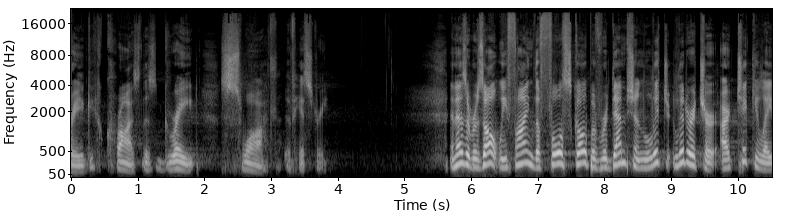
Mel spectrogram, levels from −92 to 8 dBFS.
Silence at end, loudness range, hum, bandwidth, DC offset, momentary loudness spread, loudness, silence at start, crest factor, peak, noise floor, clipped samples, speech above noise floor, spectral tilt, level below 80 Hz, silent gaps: 0 s; 12 LU; none; over 20 kHz; under 0.1%; 17 LU; -23 LUFS; 0 s; 22 dB; -4 dBFS; -76 dBFS; under 0.1%; 51 dB; -4 dB/octave; -78 dBFS; none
